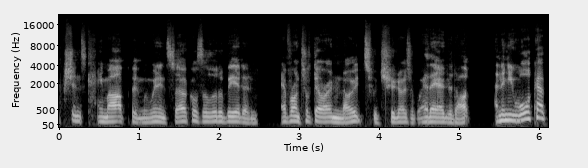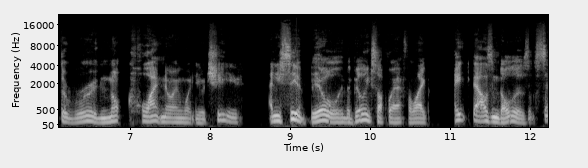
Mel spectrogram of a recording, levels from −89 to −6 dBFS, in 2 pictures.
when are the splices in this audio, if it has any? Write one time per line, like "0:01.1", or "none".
none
